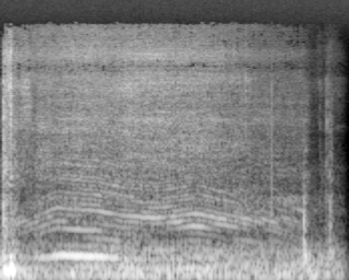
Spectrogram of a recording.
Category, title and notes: Sound effects > Vehicles
VEHWndw-Samsung Galaxy Smartphone Car, Electric Window, Down Nicholas Judy TDC
An electric car window going down.
car, down, electric, Phone-recording, window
